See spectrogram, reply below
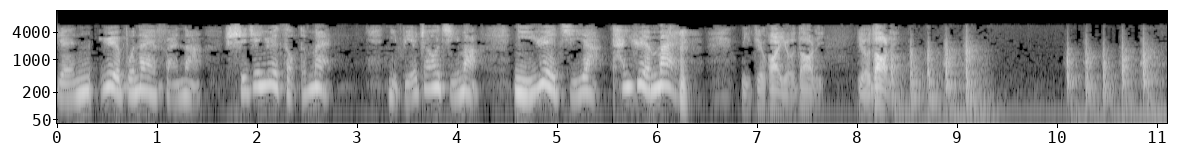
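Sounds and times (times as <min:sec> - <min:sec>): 
speech: 0:00.0 - 0:08.9
knocking on a door: 0:08.4 - 0:09.4, 0:10.1 - 0:11.1.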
